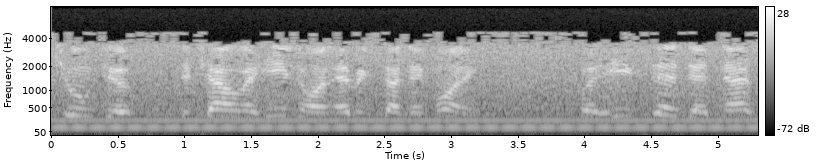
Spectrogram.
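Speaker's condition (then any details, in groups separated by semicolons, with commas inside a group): Parkinson's; largely wheelchair bound, unable to get around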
